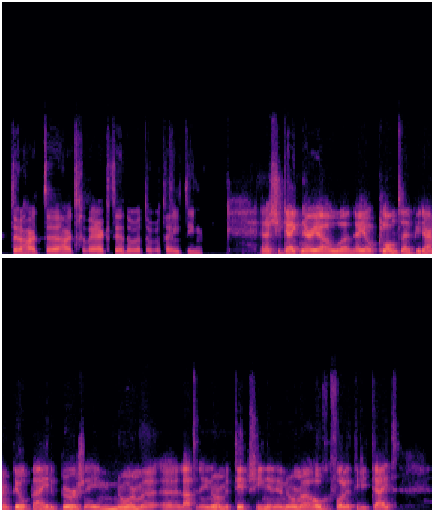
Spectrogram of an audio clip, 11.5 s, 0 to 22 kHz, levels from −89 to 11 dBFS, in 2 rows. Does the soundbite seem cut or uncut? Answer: cut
